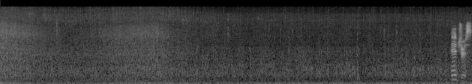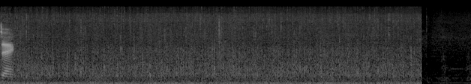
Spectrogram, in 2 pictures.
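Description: A propeller plane's engine hums steadily at idle.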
